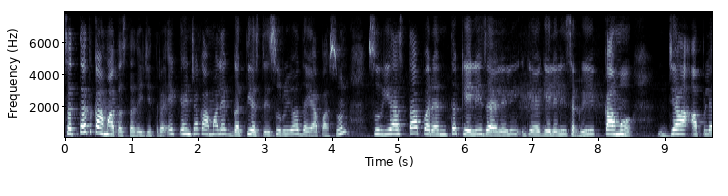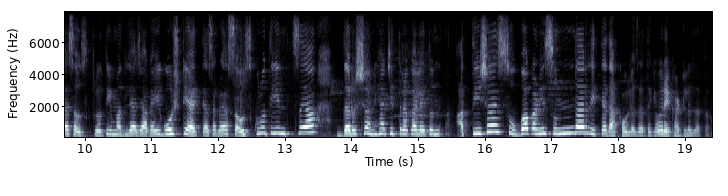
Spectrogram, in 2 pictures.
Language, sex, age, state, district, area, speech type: Marathi, female, 45-60, Maharashtra, Kolhapur, rural, spontaneous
